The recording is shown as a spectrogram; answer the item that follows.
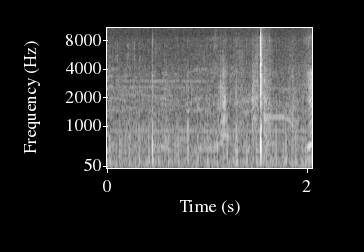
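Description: Cricket bat striking a cork ball: one sharp crack about one and a half seconds in, over faint background noise, with a fainter tap about half a second in.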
